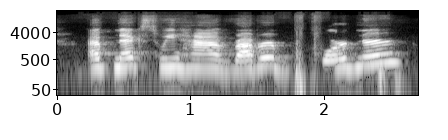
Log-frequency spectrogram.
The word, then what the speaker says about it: Bordner: Up next, we have Robert Bordner. Correct me if I pronounced that wrong, Robert, with Slidewaters.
